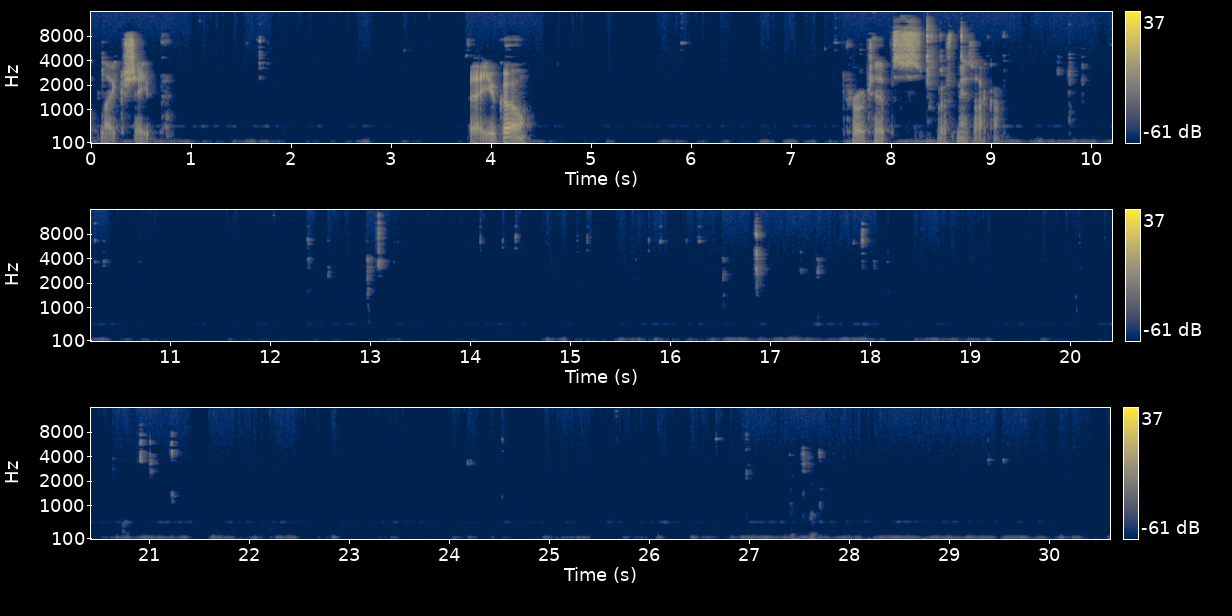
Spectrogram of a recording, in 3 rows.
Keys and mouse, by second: 0.1 alt+m, 1.7 Tab, 2.1-3.5 middle drag, 4.8 Tab, 6.1 right click, 6.6 middle click, 6.7 right click, 8.7 right click, 9.8 alt+m, 10.8 Tab, 11.0 middle click, 12.1 middle click, 13.2 Tab, 13.7 click, 14.2-15.7 middle drag, 14.2-16.7 right drag, 17.4 alt+m, 18.2 Tab, 18.8 middle click, 19.0 middle click, 19.8 a, 20.0 a, 21.2 KP_0, 24.5 Tab, 25.8-27.5 drag, 26.6 right click, 27.5 g, 27.7 click, 29.5 Tab, 29.5-30.6 drag, 30.3 a.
